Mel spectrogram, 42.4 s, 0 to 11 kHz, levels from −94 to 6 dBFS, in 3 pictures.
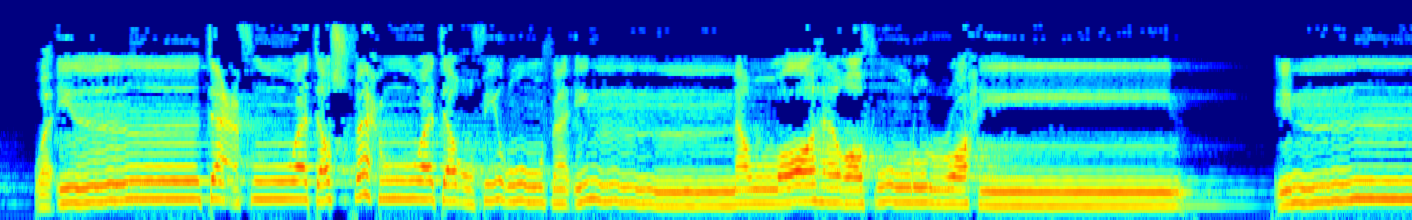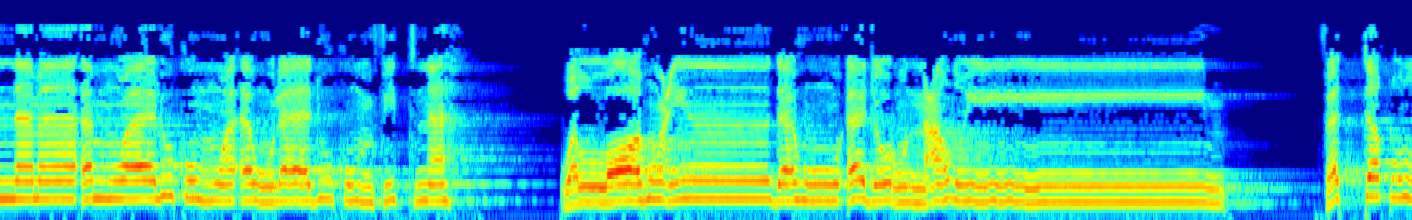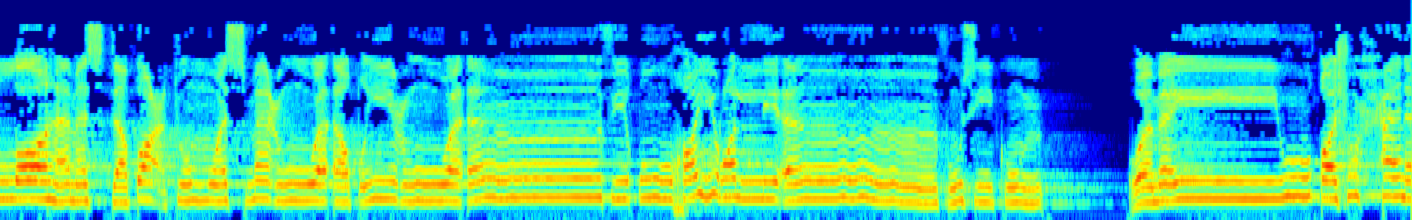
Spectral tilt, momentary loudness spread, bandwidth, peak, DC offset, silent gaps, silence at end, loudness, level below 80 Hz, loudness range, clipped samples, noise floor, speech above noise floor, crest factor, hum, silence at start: -6 dB/octave; 9 LU; 8 kHz; -4 dBFS; under 0.1%; none; 0 s; -23 LUFS; -66 dBFS; 5 LU; under 0.1%; -61 dBFS; 39 dB; 18 dB; none; 0.35 s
